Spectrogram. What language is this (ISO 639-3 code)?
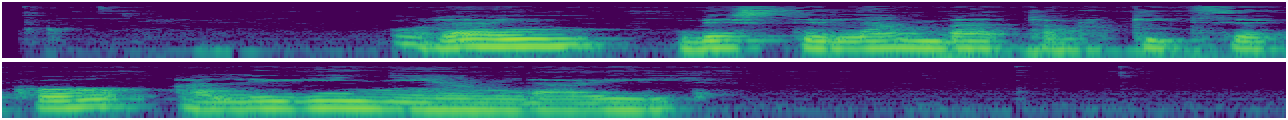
eus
